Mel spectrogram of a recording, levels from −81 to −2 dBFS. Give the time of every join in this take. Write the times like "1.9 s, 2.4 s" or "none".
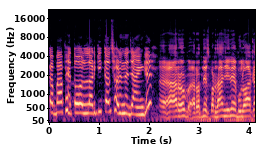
2.3 s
